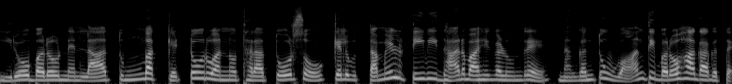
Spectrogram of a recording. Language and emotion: Kannada, disgusted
